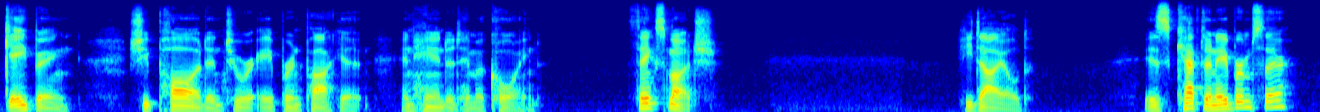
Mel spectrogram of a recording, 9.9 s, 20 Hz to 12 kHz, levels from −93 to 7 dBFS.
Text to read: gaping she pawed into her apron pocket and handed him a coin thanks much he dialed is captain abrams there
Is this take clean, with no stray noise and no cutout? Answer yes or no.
yes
